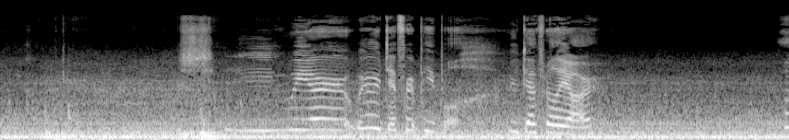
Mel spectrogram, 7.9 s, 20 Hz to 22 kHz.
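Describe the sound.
Steady, loud road roar from a car moving fast on a highway at 80, driving home, a constant low rumble filling the whole stretch while a person talks over it.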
